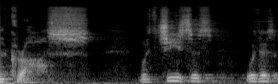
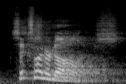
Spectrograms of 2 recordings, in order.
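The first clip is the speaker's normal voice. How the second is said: high, drawn-out bidding call; auctioneer; 7 semitones higher, 5 dB louder, slower than usual. Acted. Auctioneer raising the bid on the lamb, calling out. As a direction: call out the bid across the room. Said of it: "the auctioneer starts things off".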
